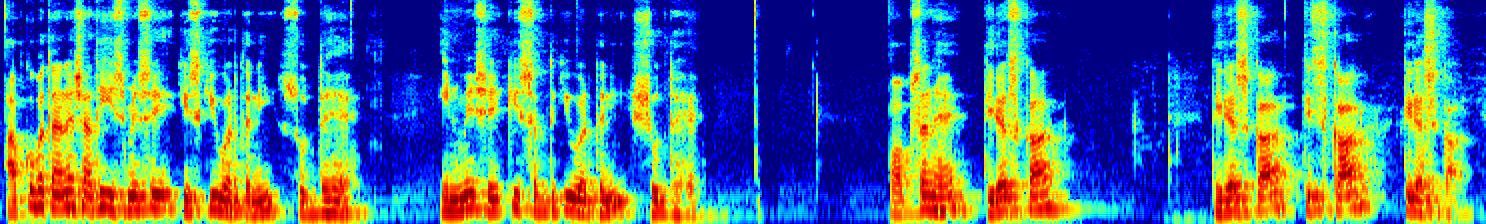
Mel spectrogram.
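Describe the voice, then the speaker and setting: A male teacher with a fairly high voice talks at a moderate pace, leaving long pauses. In this exam prep lesson, he works through practice questions one at a time, posing and answering them himself and repeating each answer.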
